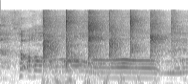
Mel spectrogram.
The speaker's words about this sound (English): Hey, clap your hands, everybody.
